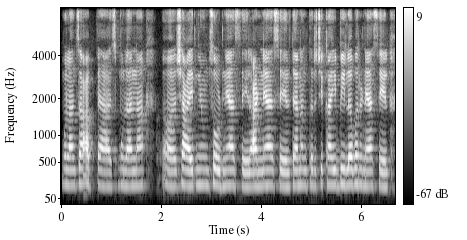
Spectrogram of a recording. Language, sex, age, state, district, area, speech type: Marathi, female, 30-45, Maharashtra, Kolhapur, urban, spontaneous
